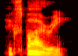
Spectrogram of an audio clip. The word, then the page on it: expiry: Australian English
